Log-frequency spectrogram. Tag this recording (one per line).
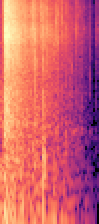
Rattle
Arbusto
Hit
Moita
Bush
Shrub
